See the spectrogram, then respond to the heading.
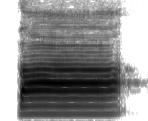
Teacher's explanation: দুই ঠোট দুই ঠোটের ভিজা অংশ থেকে অক্ষরটা উচ্চারিত হবে।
